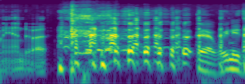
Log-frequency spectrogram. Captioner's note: laughter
